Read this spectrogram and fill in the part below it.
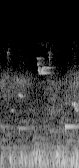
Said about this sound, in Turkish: Denizin sesi, rüzgarın sesi, kuşların sesi.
